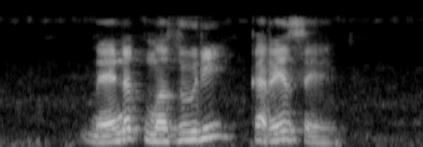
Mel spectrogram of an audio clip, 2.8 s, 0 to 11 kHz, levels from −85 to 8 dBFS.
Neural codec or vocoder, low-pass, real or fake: codec, 16 kHz, 6 kbps, DAC; 7.2 kHz; fake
